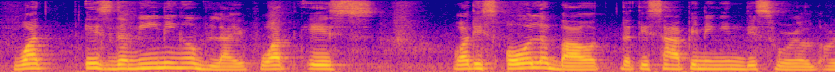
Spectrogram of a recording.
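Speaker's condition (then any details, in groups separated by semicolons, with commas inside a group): No condition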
